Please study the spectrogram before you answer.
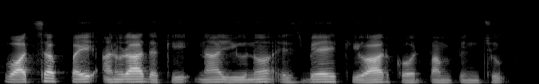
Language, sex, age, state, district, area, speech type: Telugu, male, 30-45, Telangana, Ranga Reddy, urban, read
